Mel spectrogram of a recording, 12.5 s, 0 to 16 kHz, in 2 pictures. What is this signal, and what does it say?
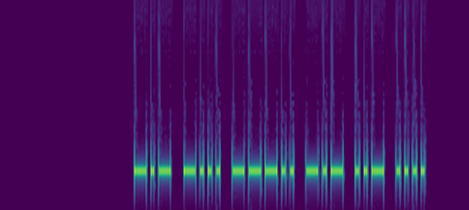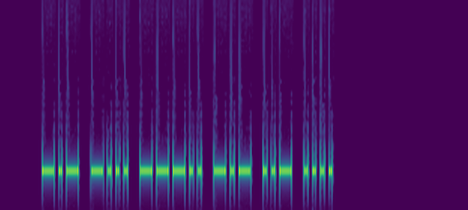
Morse code, heard as a keyed tone, about 21 wpm, 700 Hz. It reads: KB8KUH KB8KUH
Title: USA Call Signs - 6 Characters - Repeated 2x - 22wpm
